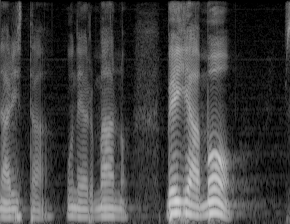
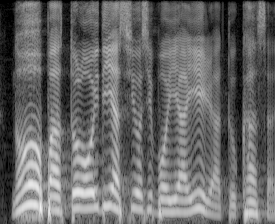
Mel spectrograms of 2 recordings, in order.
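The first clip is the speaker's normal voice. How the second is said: put-on loud, high pleading yell of a drunk man; drunk insistent shout; 7 semitones higher, 9 dB louder than usual. Drunk brother shouting down the phone at the pastor, loud and insistent. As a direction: bellow it like a tipsy man who won't take no.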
